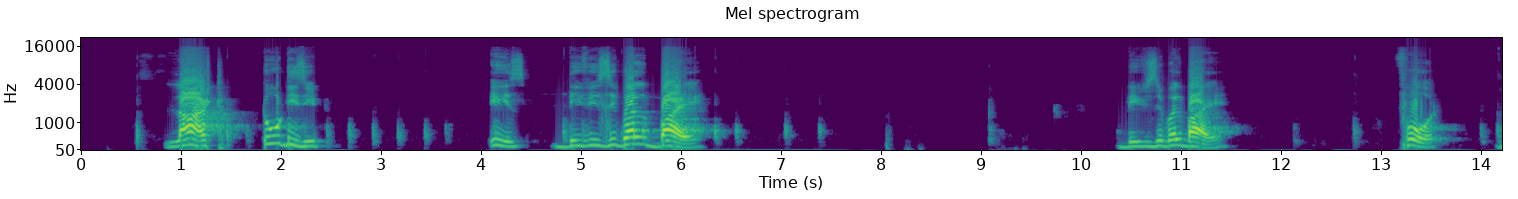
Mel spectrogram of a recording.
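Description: A man speaks with animation, close to a microphone, in bursts with pauses.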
